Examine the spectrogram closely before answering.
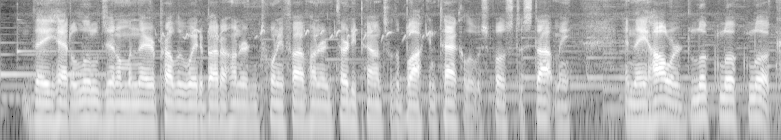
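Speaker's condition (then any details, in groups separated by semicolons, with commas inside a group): No condition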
